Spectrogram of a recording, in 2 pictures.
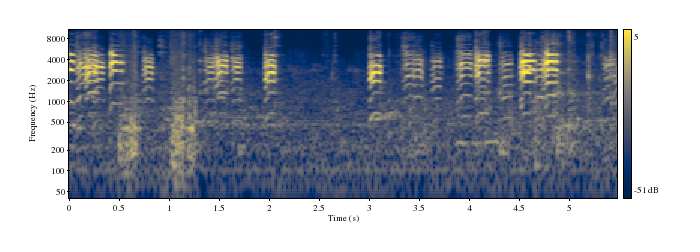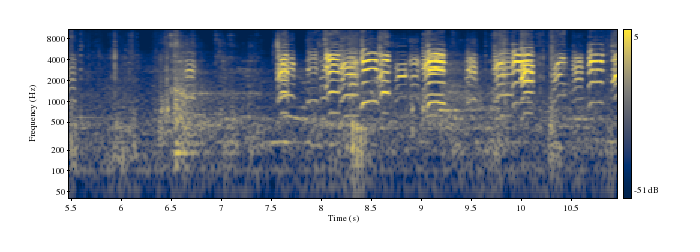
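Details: Parent zebra finches feeding three new juveniles, 5 September 2022; rapid runs of bright, nasal toy-trumpet beeps from several birds, clustered in busy volleys with brief pauses, low background hum throughout.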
